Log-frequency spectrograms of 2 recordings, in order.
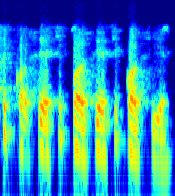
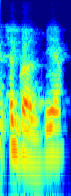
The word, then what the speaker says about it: Chigozie: So when she go to school, they will call her Chikosia. They can't pronounce the name Chigozie.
